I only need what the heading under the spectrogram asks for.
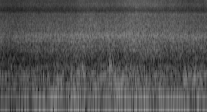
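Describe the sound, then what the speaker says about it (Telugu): Poha (flattened rice) fries with turmeric and tomatoes in a pan for attukulu upma, giving a steady, low sizzling hiss with no one talking. "ఇప్పుడు అటుకులు కలుపుతామండి"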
